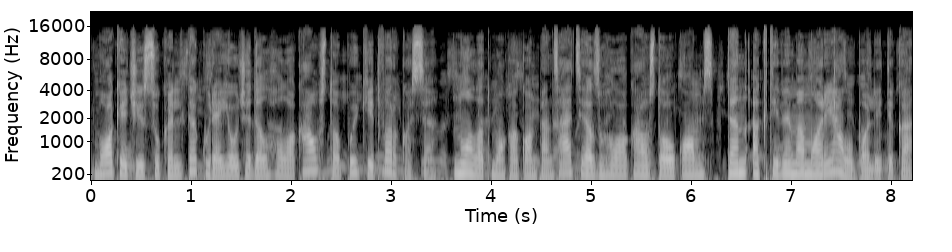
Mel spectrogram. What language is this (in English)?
Lithuanian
